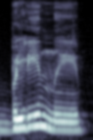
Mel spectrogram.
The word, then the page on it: Blini: Russian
